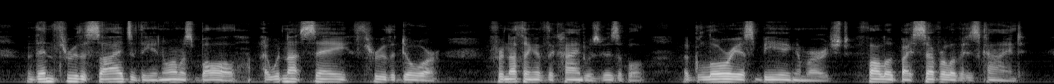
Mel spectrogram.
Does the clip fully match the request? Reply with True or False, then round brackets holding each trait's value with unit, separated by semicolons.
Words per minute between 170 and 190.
True (180 wpm)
